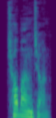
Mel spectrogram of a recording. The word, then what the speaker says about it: 처방전: Now, Andrew, try the key 처방전. Three even syllables. 처방전.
